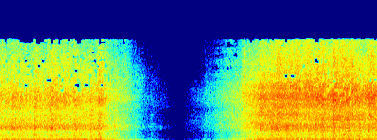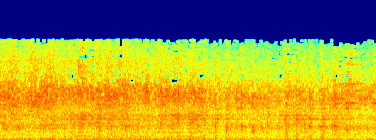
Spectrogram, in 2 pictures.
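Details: Southbound CSX freight at South Beech Street crossing, Oxford, OH, accelerating past the last gate: fast steady clickety-clack about four beats a second; onlookers suspect a bad spot in the track, unconfirmed.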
